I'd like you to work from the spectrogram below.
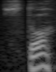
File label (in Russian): SPEECH, RUSSIAN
